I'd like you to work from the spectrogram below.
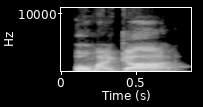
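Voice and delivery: put-on loud, high Minnesota accent exclamation; thick Minnesota accent. Scott stunned after floored sparring, in a loud Minnesota accent. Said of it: "in a thick Minnesota accent".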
